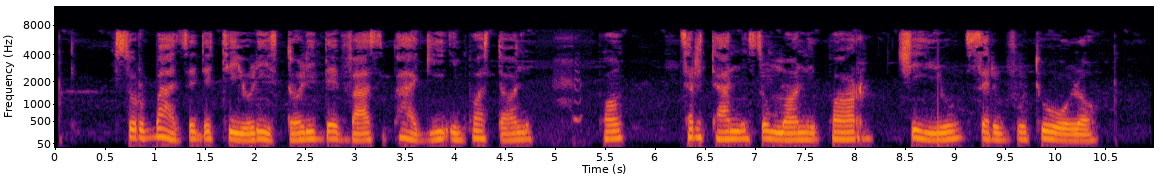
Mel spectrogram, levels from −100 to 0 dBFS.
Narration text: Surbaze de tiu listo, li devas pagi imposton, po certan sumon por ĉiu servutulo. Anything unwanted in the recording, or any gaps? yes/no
yes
